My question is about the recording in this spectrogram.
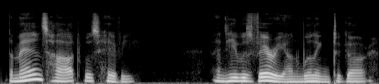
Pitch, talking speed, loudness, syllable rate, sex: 150 Hz, 190 wpm, -16 LUFS, 5.6 syllables/s, male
